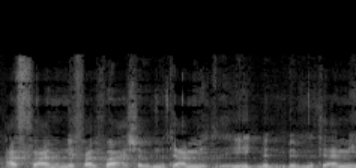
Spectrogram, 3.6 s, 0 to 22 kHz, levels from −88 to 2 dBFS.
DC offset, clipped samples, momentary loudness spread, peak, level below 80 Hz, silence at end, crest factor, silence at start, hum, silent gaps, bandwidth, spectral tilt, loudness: under 0.1%; under 0.1%; 6 LU; -12 dBFS; -70 dBFS; 0 s; 18 dB; 0 s; none; none; 15 kHz; -5 dB/octave; -31 LUFS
